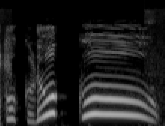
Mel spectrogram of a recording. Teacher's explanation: इसलिए शास्त्रों में लिखा कि ऊ काल ह्रस्व दीर्घ प्लुतः, मुर्गे की बाग का जो ऊ काल है, माने 3 बार जो वो ऊ बोल रहा है। तो देखिए पहला जो है वो ऊ है ना, वो ह्रस्व है। दूसरा जो है ऊ वो दीर्घ है। और तीसरा जो कू बोल रहा है उसमें प्लुत ऊ लगा हुआ है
